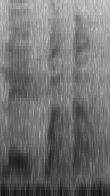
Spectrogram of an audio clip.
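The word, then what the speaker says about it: Lê Quang Đạo: I used to say Le Quang Dao because it's LEQUANGDAO.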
